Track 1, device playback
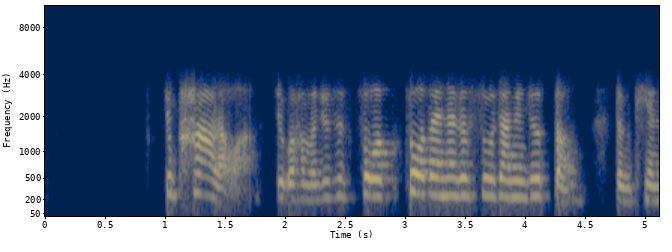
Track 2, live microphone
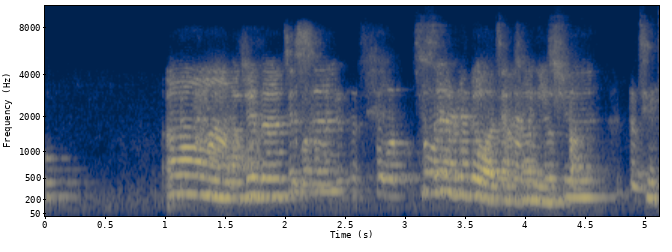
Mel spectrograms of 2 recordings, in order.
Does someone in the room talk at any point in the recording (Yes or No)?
Yes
